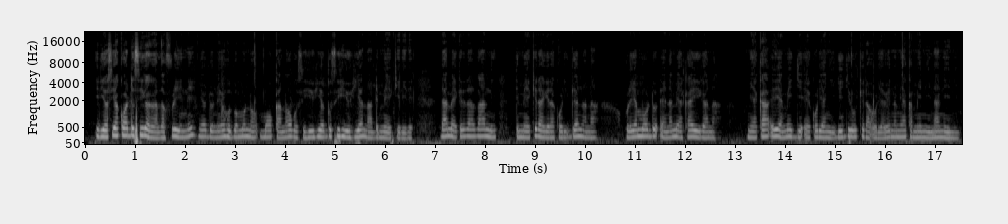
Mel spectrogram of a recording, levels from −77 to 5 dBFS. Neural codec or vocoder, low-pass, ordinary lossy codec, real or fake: none; none; none; real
